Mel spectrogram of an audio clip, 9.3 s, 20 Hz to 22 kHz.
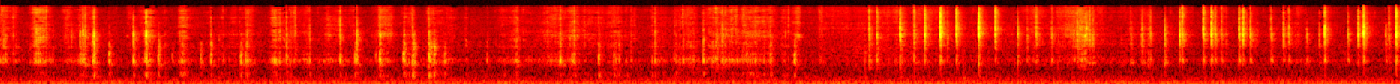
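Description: A hollow white and pink plastic toy wishing well with a purple arch, about 10 cm across, is held in the hands and tapped with fingertips and nails. Quick, irregular, light clicking taps with a bright, dry tone sound over a steady low hum.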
